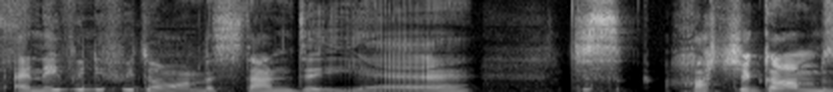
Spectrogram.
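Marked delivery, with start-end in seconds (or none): 2.1-3.1 loud, high scolding snap; mock-stern shushing; hush your gums. Real, not acted. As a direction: tell them to shut it, sharp and loud. Telling homophobes to shut up.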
